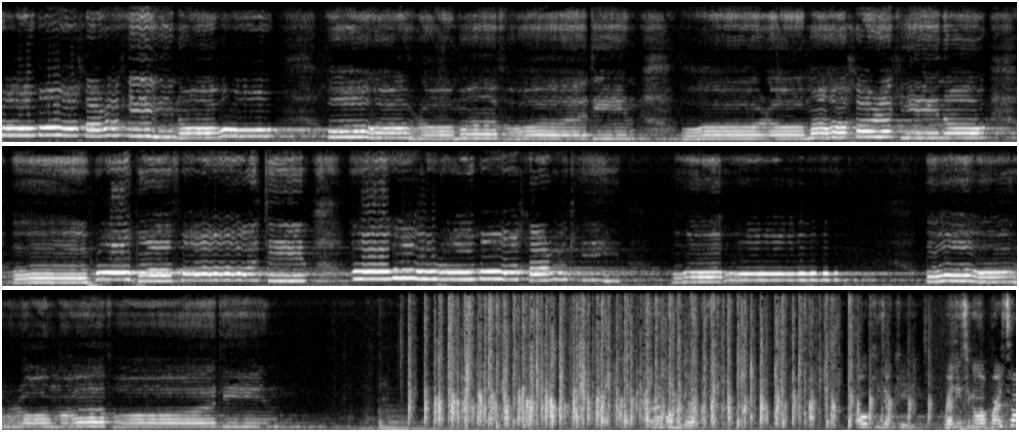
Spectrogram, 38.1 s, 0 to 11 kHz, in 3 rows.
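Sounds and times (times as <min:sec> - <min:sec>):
woman singing unaccompanied: 0:04.1 - 0:20.4, 0:24.3 - 0:29.3, 0:36.1 - 0:38.0
audience applauding: 0:30.3 - 0:37.2.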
